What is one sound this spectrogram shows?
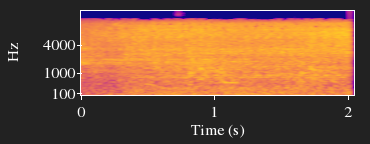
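A plasma gun fires crackling bursts.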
